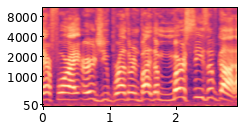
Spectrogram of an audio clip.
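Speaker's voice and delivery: ordinary talk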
